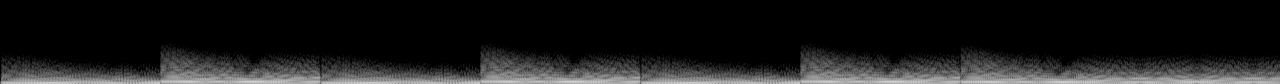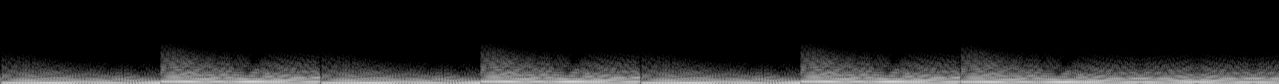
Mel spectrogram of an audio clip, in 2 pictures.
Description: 150 BPM E Min Bass; Melody; Reverse; Loop Stems; Cymatics; 2022 Melody Collection; Breathing

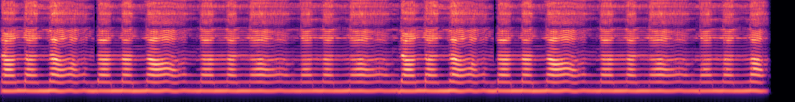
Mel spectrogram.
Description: Vibrato "Lah", Harmor Vocals

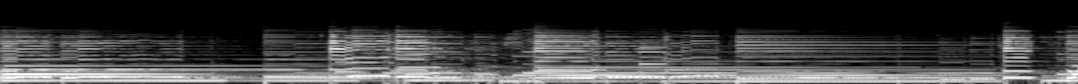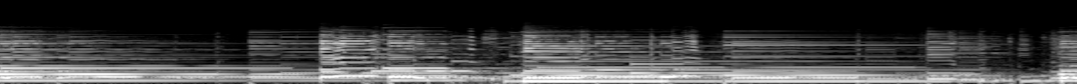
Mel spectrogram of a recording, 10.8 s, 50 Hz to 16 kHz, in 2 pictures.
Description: Guitar Loops, 90 BPM A Min; One For The Road; Cymatics; Journey Guitar Loops

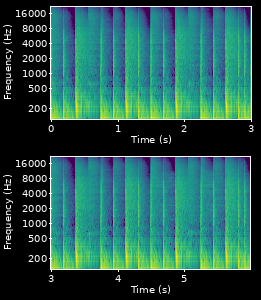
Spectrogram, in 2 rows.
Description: Industrial, 160, Main, Drum; Drums; Loops; Drum Construction Kits; Ghosthack; Drum Mega Bundle; Drum Hero 5

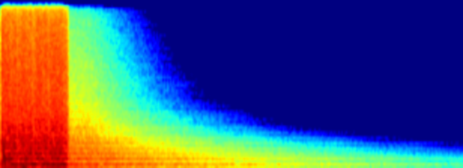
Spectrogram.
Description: synth screech oneshot F; Synth Hits; GhostHack

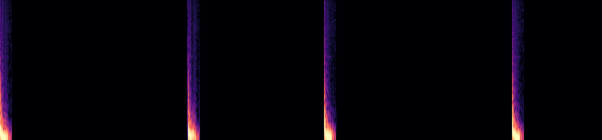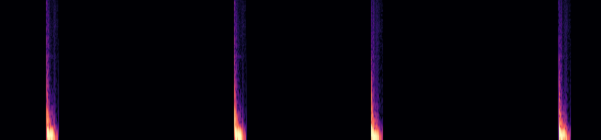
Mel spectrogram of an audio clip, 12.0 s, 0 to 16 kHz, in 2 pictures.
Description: Drum Loop 74 BPM Kick, Lofi; Nameless; Cymatics; ANALOG EVOLUTION Beta

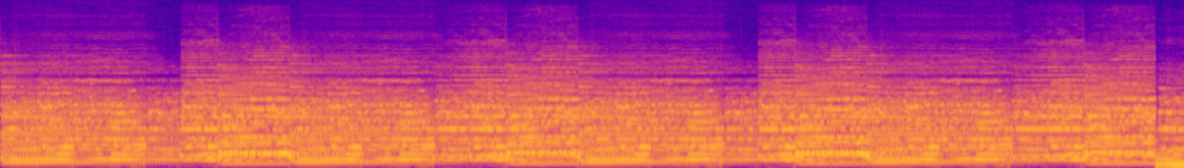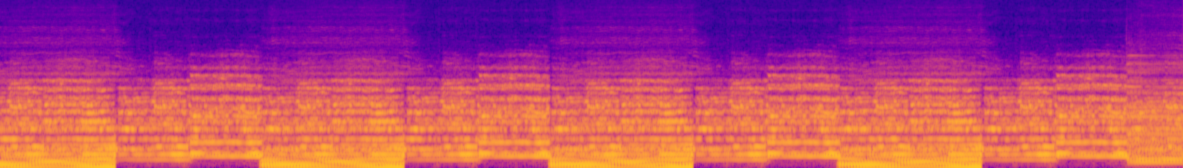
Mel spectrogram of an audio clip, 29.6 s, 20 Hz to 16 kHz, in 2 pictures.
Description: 133 BPM A Min, Drill; Smoke

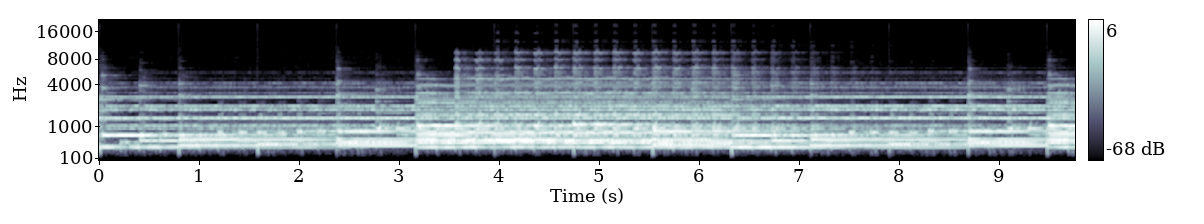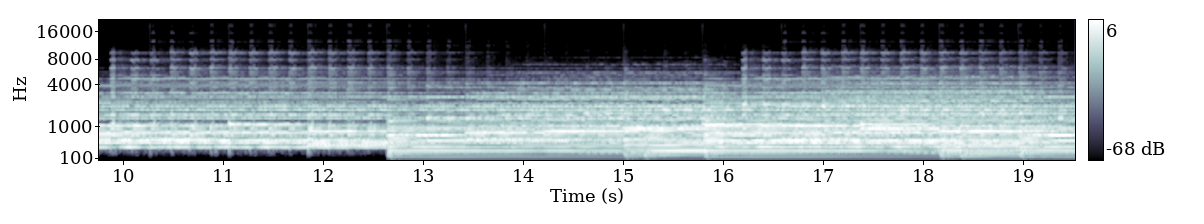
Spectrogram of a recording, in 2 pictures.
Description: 152 BPM E Min, Trap Melody Loops; Firing Squad; Cymatics; Nightmares

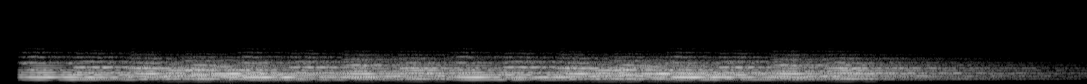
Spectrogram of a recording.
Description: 112 BPM A Min Trumpet, Loop Stems; Cymatics - 2022 Melody USB Expansion; Blue Pt 2

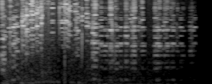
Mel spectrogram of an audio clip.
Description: Glitch

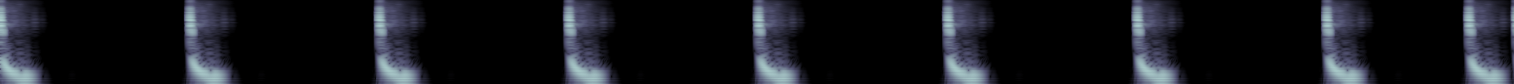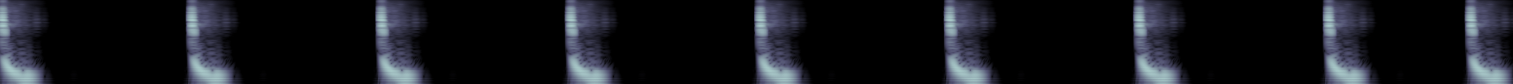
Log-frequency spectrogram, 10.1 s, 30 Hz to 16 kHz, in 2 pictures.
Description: Synthwave Kit 95bpm Kick; Drum Kits; Stems; Ghosthack - Ultimate EDM Drums; Synthwave Kit 07

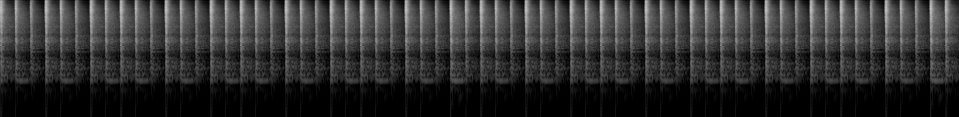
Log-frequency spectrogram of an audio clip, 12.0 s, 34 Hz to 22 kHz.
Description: Top Loop 80 Annihilate, Percussions; Loops; Ghosthack; Drum Mega Bundle Demo; Abstract Percussions Volume 4

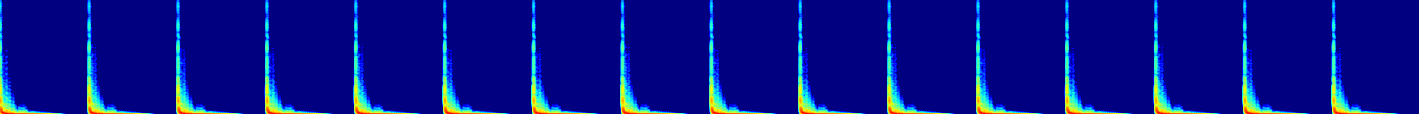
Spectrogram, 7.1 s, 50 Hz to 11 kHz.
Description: Kick Loop 135, Techno Drums

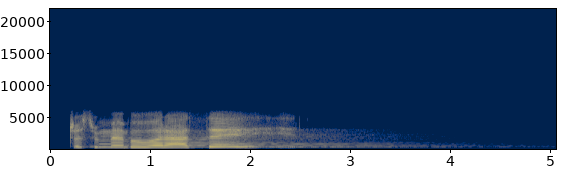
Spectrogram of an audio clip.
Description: Phrase Wet 80 BPM C Min, Vocals; Remember; Cymatics - Eternity Sample Pack; Phrases

